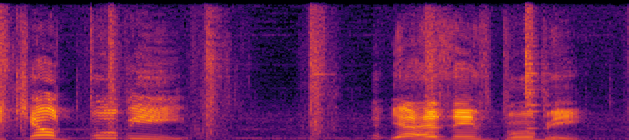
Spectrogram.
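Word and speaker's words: Bubi: no yay we killed booby yeah his name's booby it's like bu u b y but it's pronounced booby and uh she becomes the V the main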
